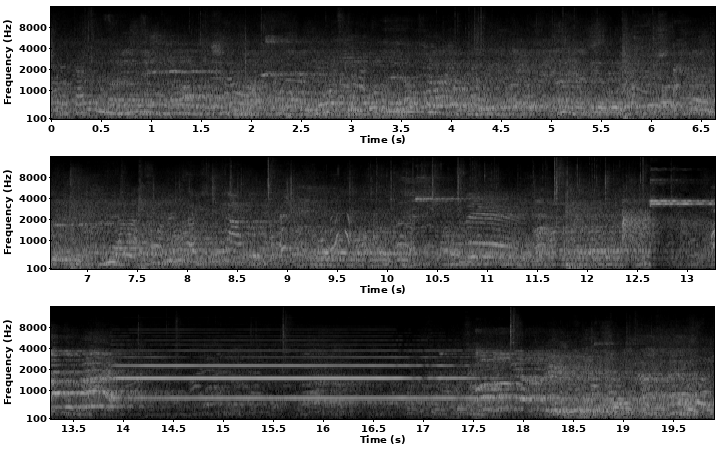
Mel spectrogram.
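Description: Many people chatter and call out in a large echoing hall.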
